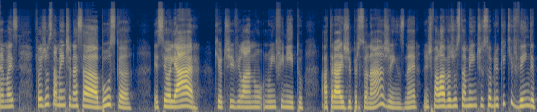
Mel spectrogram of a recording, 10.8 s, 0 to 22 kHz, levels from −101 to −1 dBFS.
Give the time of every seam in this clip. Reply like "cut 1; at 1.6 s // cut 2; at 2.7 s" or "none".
cut 1; at 4.3 s // cut 2; at 8.3 s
